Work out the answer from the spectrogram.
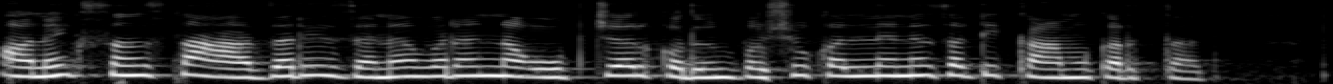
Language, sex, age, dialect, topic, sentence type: Marathi, female, 18-24, Standard Marathi, agriculture, statement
